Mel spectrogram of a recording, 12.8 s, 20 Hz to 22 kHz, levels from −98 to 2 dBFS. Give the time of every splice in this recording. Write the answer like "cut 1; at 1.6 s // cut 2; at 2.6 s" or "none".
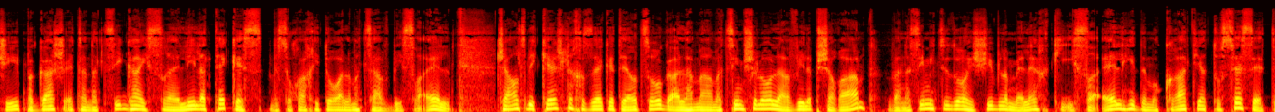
cut 1; at 2.6 s // cut 2; at 4.9 s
